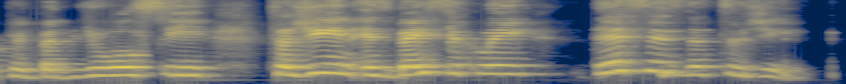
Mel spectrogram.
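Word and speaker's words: tajine: and the what about Tajin is that how you pronounce it yeah yeah this is Tajin okay because couscous is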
